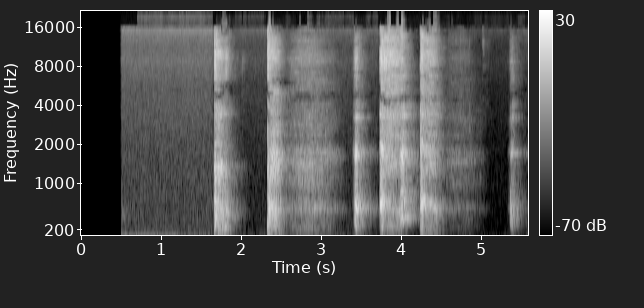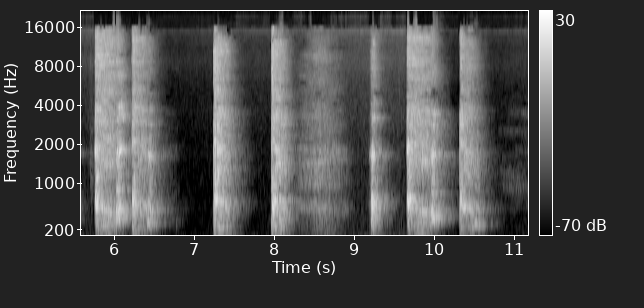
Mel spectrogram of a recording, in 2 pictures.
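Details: Young woman, apparently unwell, coughing in about a dozen sharp coughs in quick bursts over roughly ten seconds, some doubled; repeated coughing.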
